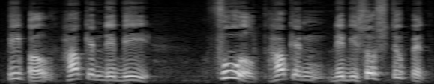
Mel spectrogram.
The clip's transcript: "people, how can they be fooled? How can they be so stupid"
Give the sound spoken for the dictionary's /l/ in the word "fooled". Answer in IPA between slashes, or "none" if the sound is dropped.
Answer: /l/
